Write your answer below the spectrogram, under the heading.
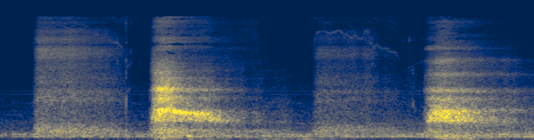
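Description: Slow, heavy breathing, alternating long airy inhales and exhales, about four breaths in all, with two louder, rougher breaths standing out. No talking.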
